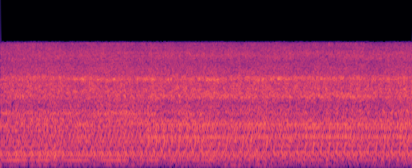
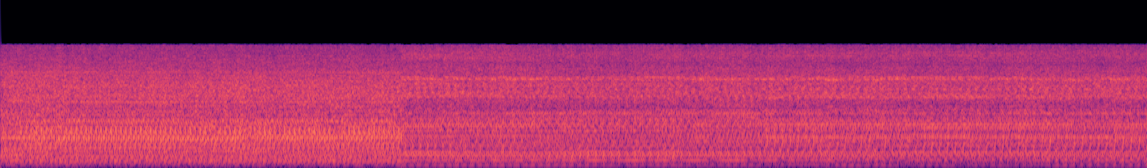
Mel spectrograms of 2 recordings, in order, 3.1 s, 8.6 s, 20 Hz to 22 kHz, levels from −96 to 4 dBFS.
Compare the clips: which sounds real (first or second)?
second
